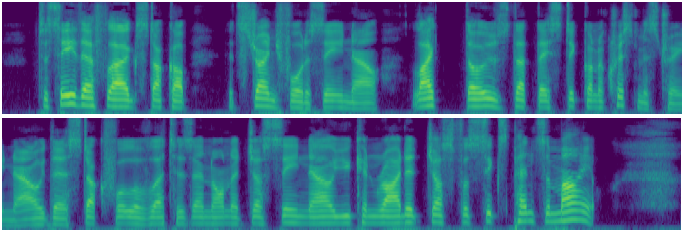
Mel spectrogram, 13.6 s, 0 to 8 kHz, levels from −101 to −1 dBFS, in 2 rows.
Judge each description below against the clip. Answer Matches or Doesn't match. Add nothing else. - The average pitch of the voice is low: Matches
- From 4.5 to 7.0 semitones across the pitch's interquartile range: Doesn't match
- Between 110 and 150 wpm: Doesn't match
